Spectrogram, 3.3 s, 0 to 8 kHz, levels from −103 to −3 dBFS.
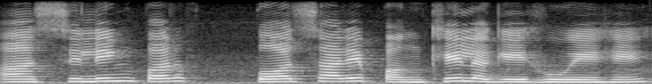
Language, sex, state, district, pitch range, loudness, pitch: Hindi, female, Bihar, Saharsa, 230-285 Hz, -13 LUFS, 250 Hz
